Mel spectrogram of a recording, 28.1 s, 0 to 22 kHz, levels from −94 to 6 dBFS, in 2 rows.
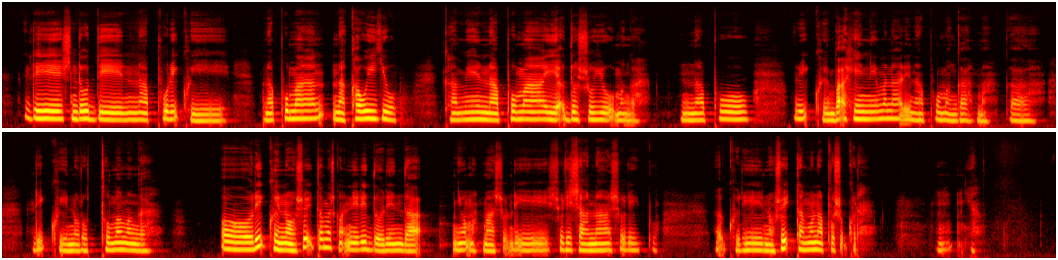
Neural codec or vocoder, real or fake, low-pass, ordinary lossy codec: none; real; 19.8 kHz; none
